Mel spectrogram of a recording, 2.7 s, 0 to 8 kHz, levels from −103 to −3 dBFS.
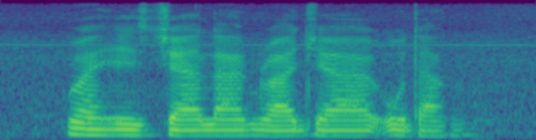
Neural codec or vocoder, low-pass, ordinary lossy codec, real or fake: none; 7.2 kHz; none; real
